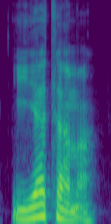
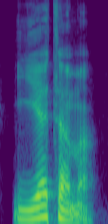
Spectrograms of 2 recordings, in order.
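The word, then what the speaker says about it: يتامى: Is ya on a fatha, and there is ta has a fatha, and the meme has a fatha. Is yatama, yatama, yatama, yatama.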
